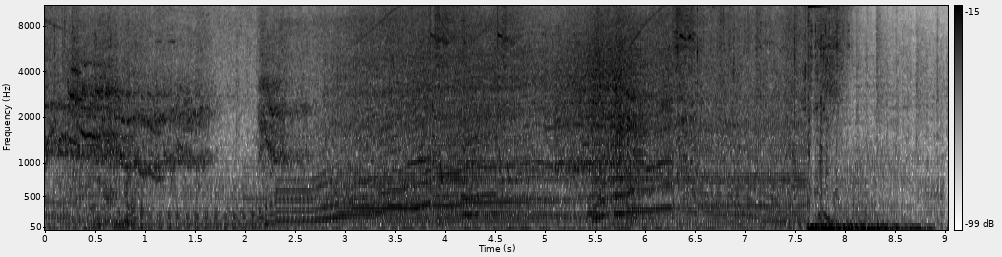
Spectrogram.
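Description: A Shelby GT500 in the racing game The Crew Motorfest drones with a steady engine note that shifts pitch as it accelerates and skids, then swells into a louder, rougher burst near the end, with no talk.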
